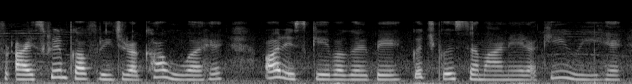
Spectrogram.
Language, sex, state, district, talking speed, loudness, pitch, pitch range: Hindi, female, Jharkhand, Ranchi, 150 wpm, -20 LUFS, 230 Hz, 220-255 Hz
